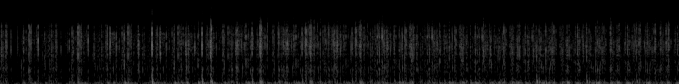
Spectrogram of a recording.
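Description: Fingertips tap rapidly on the cover of a rigid black faux leather tablet case. The taps are short, dry and bright, with almost no ring, and form a dense, fairly steady patter over a faint low rumble throughout.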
